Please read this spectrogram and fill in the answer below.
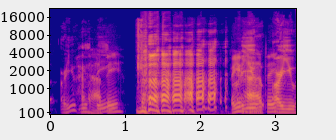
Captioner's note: laughing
